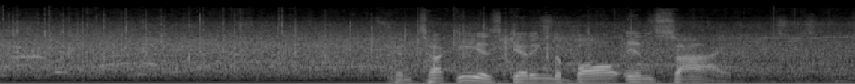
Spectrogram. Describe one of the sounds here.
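A large crowd cheers and claps in an echoing arena.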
